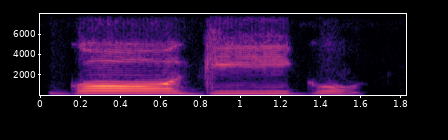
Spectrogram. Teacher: apabila kita sebut gogigo dia akan bergema di kerongkongan paling atas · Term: huruf go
